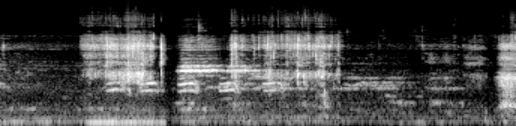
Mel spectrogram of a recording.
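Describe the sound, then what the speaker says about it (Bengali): A bitter gourd plant and other garden plants are watered in the morning on the first day of the Bengali new year, with bursts of splashing, trickling water separated by short pauses. Faint voices are heard at times. "আমি এসে গাছগুলোকে রোজ সকালেই জল দিই।"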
